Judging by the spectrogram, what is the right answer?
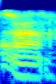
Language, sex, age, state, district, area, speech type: Bodo, male, 60+, Assam, Kokrajhar, urban, conversation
